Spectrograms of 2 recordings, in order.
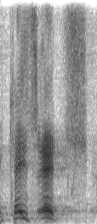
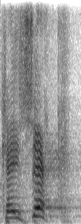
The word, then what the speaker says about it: Kasich: name kasik it's I every time I see it I say kich but it's pronounced kasik so I'm doing a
